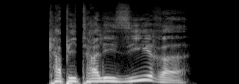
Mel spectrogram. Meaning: inflection of kapitalisieren: 1. first-person singular present 2. first/third-person singular subjunctive I 3. singular imperative
- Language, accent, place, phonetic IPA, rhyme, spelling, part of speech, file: German, Germany, Berlin, [kapitaliˈziːʁə], -iːʁə, kapitalisiere, verb, De-kapitalisiere.ogg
